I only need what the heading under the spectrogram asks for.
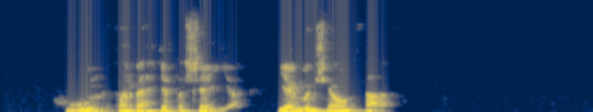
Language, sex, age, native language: Icelandic, male, 60-69, Icelandic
